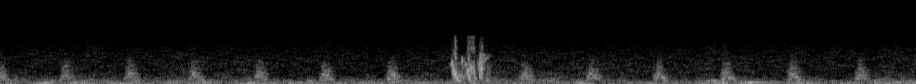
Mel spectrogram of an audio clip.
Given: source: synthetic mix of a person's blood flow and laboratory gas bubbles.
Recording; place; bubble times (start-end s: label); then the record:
Doppler ultrasound of blood flow; subclavian vein
4.49-4.91 s: bubbles
From the record:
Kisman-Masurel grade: 211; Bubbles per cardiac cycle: several, 3 to 8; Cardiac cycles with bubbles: 1 to 10%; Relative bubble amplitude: barely perceptible (0.100 to 0.250); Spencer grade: 1 (occasional bubble signal discernible with the cardiac motion signal, with majority of cardiac periods free of bubbles); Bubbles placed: anywhere in the cardiac cycle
